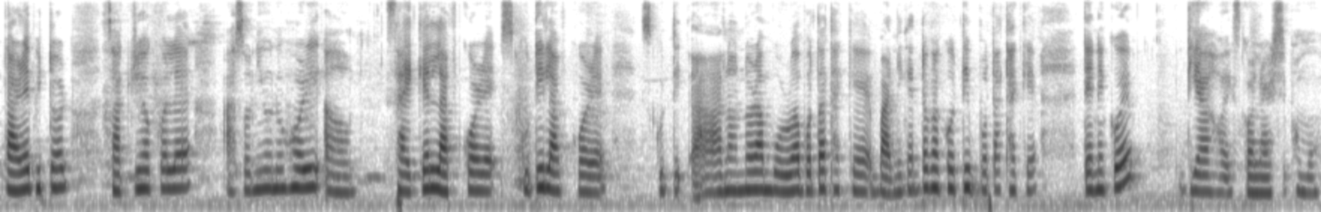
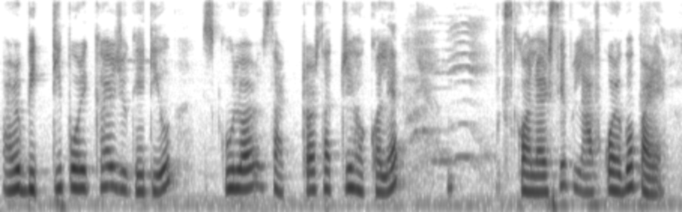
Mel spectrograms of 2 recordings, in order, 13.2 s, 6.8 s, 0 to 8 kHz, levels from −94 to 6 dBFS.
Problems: background sounds at intervals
